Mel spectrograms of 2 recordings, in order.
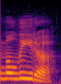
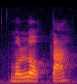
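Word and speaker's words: Mottola: demo tape to Tommy Molita. I feel like I have to say it like that. I mean, you can say Molotta, but I'm pretty sure he went by Tommy Molita, the head of Columbia Records at the time.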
